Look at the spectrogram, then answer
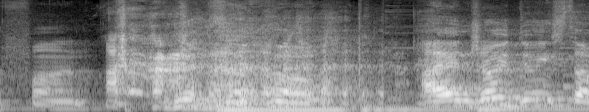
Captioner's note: all laughing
